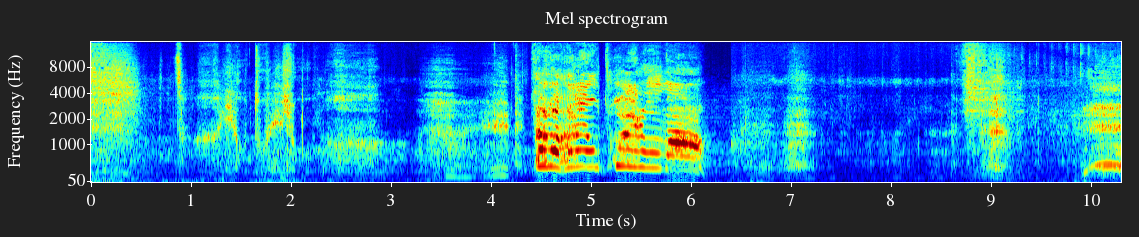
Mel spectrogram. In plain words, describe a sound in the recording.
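A middle-aged man cries out and sobs in anguish close by.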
